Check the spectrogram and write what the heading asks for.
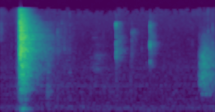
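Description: Handheld chiropractic adjusting instrument firing a single sharp snap into the upper trapezius trigger point about a quarter second in, followed by two faint ticks about a second later.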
